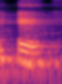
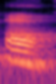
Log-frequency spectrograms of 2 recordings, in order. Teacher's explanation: आ में ज़्यादा आवाज़ खींच रही है यानी कि ज़्यादा समय लग रहा है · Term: दीर्घ स्वर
